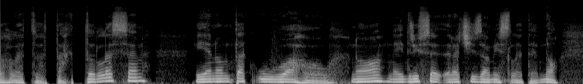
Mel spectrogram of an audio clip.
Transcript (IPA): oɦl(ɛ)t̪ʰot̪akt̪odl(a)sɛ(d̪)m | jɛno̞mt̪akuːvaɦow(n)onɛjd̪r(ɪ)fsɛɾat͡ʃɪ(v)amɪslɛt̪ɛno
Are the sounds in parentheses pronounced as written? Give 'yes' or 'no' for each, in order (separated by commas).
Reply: yes, no, no, yes, no, no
